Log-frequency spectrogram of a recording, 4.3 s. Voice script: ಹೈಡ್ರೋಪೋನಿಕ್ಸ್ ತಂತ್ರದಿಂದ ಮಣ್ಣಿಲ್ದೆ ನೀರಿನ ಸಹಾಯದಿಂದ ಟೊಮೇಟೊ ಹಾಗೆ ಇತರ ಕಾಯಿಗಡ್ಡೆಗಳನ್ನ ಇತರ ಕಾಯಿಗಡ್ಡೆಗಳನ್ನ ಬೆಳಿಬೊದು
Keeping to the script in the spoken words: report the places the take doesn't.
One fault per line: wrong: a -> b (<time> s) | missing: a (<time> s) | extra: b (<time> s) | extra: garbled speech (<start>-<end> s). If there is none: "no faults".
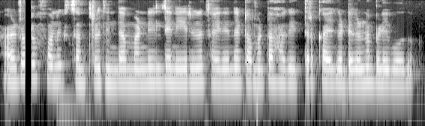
missing: ಇತರ ಕಾಯಿಗಡ್ಡೆಗಳನ್ನ (3.7 s)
